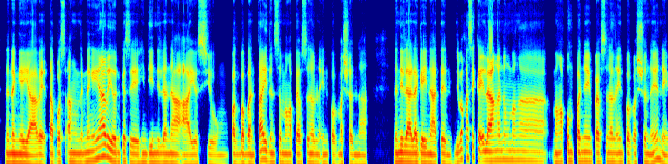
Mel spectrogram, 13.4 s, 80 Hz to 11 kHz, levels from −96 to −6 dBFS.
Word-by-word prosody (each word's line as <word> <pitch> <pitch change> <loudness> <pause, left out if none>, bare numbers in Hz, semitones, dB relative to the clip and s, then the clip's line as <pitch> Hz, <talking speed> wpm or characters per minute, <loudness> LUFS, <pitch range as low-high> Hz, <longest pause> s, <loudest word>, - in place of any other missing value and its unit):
na - - 0
nangyayari 110 -2 +3
tapos 120 +2 -2
ang 120 -1 -1
nangyayari 145 +9 +3
'yun 125 - +1
kasi 120 -3 0
hindi 115 +1 -4
nila 115 0 -2
naaayos 110 -2 +1 0.2
yung 105 0 -10
pagbabantay 115 +4 +2
do'n 120 -2 -5
sa 125 - -6
mga 115 0 -2
personal 115 0 -2
na - - -5
impormasyon 110 0 -5
na, 105 - -7 0.6
na 120 - -3
nilalagay 120 -1 +4
natin. 110 -1 0
'Di 120 - -9
ba 155 - +2
kasi 175 +1 -2
kailangan 135 +1 +5
ng 140 0 -6
mga, 140 0 -4 0.6
mga 120 +1 -1
kumpanya 130 0 -1
yung 125 - -8
personal 120 0 -1
na 120 - -1
impormasyon 120 0 -3
na 110 - -3
'yun, 155 - -5
115 Hz, 160 wpm, -23 LUFS, 110-125 Hz, 0.6 s, kailangan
